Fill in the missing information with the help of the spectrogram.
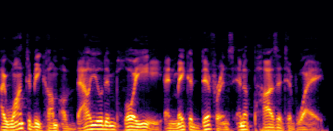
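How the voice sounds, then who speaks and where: A man reading scripted English-learning texts aloud as a teacher, in a gravelly, husky voice. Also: deep voice, very animated, moderate pace, highs cut off.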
